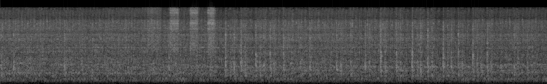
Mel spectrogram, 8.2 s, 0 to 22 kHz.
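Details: Renault Megane 1.6 16v petrol engine idling with a steady airy hiss of air being sucked in through a vacuum leak.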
